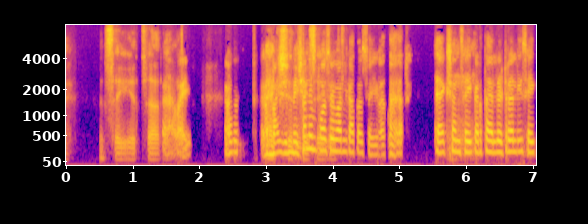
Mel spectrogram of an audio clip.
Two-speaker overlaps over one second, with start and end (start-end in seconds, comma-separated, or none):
3.1-4.3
